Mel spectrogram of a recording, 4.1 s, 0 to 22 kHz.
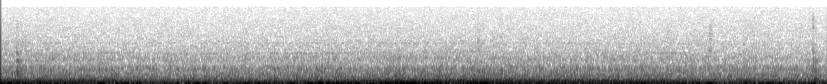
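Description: Low steady rumble inside the cabin of a Mercury Grand Marquis reversing, its V8 engine running; the rumble eases about three and a half seconds in.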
